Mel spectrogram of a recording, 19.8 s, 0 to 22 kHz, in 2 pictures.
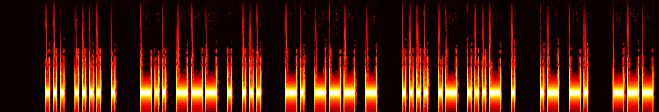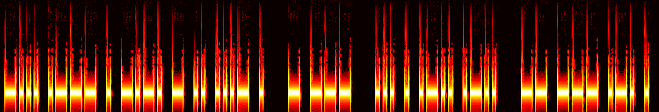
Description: Morse code, heard as a keyed tone, about 22 wpm, 700 Hz. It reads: SHE DOES NOT HAVE AN OBJECTIVE TO SELL MORE
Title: Sentences from Top 1200 Words 22wpm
